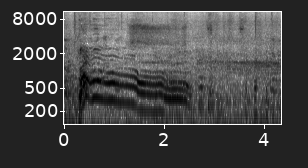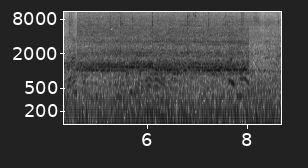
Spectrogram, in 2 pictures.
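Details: A Siberian Husky at a busy daytime Christmas market in Manchester "talks" in a drawn-out, warbling woo-woo howl that rises and falls for a couple of seconds, followed by crowd chatter and a background hum.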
